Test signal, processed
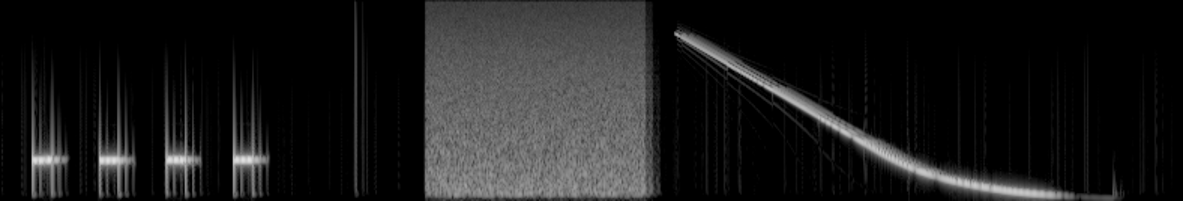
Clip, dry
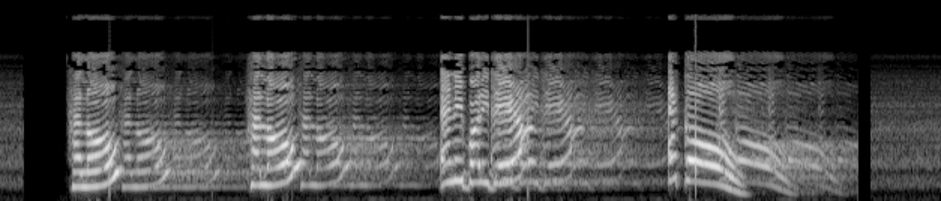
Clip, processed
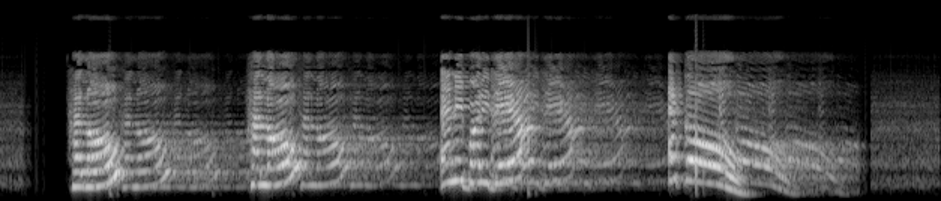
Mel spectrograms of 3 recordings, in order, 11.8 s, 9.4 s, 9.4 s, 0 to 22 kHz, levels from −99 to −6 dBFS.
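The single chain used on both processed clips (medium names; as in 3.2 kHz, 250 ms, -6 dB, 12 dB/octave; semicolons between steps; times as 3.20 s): crackle 16 per s -46 dBFS; elliptic high-pass 150 Hz, stop band 40 dB; treble shelf 9.7 kHz -6.5 dB; flange 1.1 Hz, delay 7.4 ms, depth 9.3 ms, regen -14%; feedback delay 73 ms, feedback 17%, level -14 dB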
